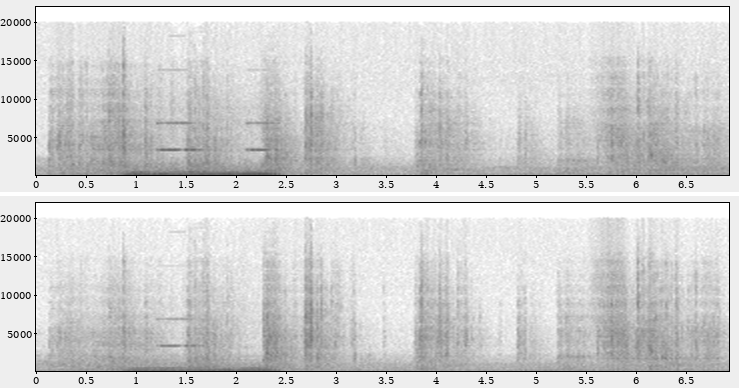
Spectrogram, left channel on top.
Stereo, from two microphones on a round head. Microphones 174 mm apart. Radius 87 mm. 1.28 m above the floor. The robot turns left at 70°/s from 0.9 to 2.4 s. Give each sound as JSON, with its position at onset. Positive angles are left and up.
{"t": 0.1, "sound": "crumpling", "side_deg": 20, "distance_m": 10.0}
